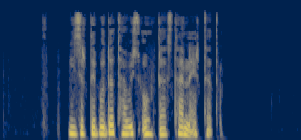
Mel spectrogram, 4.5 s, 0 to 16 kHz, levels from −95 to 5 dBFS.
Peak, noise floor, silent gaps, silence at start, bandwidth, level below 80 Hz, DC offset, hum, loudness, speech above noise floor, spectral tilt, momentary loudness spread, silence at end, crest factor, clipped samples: 0 dBFS; under -90 dBFS; none; 1.05 s; 11.5 kHz; -56 dBFS; under 0.1%; none; -15 LUFS; over 76 dB; -7 dB/octave; 10 LU; 1.35 s; 16 dB; under 0.1%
